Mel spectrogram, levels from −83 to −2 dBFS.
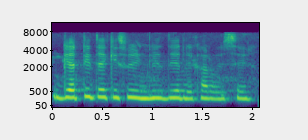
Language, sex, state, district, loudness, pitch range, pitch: Bengali, female, West Bengal, Alipurduar, -18 LUFS, 245-275 Hz, 255 Hz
